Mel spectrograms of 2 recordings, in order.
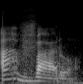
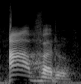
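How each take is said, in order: First: The stress is on the second syllable. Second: The stress is on the first syllable. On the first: The speaker calls it right. "ela se pronuncia avaro" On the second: The speaker calls it wrong. "é como se ela fosse uma proparoxítona"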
